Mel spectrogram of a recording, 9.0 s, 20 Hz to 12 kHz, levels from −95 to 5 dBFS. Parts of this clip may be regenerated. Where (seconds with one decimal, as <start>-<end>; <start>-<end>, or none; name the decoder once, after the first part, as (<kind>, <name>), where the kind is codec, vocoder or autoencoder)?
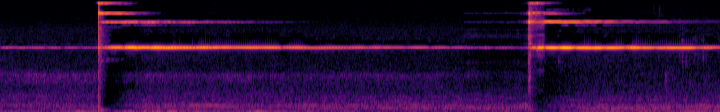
5.8-6.8 (codec, SNAC)

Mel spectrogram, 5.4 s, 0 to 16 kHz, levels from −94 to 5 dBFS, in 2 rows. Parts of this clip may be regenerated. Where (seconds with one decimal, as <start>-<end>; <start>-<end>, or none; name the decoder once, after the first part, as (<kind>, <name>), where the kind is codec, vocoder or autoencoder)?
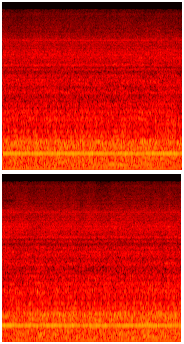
2.0-3.3 (codec, SNAC)

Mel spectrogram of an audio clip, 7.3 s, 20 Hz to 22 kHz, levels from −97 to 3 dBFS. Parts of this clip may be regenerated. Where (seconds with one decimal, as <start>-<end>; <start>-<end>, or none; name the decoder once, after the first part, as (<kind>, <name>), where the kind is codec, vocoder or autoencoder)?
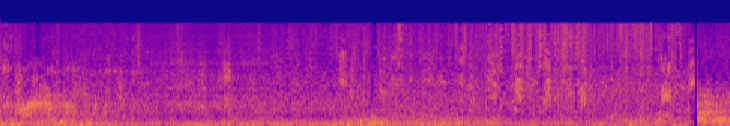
1.5-2.7 (codec, SNAC)

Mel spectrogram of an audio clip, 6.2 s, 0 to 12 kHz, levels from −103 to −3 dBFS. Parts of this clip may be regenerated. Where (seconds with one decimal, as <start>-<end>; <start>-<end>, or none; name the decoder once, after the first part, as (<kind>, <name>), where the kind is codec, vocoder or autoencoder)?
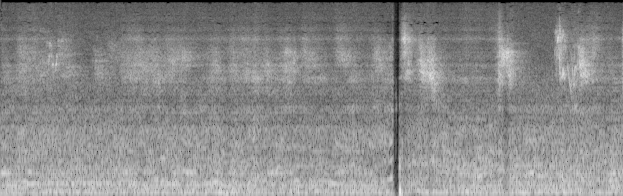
0.0-0.4 (codec, SNAC); 1.2-5.1; 5.8-6.2

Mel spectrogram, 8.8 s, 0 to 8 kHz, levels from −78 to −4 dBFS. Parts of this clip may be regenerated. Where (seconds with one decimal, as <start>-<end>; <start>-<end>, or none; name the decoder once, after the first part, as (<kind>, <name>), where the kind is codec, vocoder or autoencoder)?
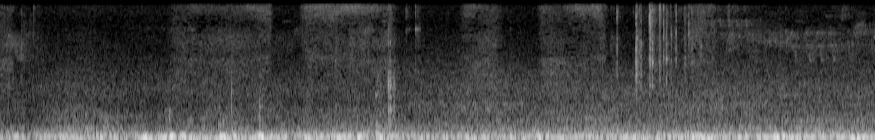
none

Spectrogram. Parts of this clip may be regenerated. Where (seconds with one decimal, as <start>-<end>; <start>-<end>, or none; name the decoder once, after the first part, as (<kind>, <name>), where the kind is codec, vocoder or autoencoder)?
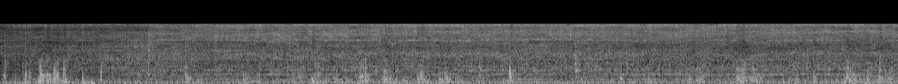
0.0-9.0 (codec, SNAC)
